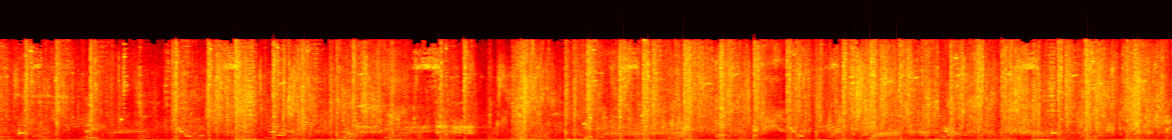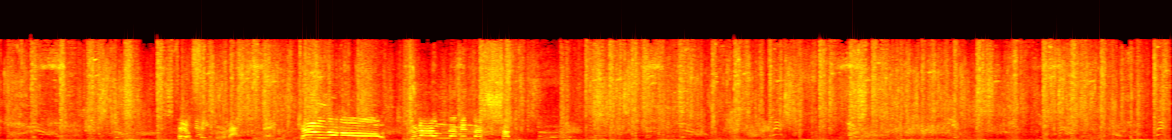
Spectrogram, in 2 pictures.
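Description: Weapons hack and slash into flesh in quick, heavy blows.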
